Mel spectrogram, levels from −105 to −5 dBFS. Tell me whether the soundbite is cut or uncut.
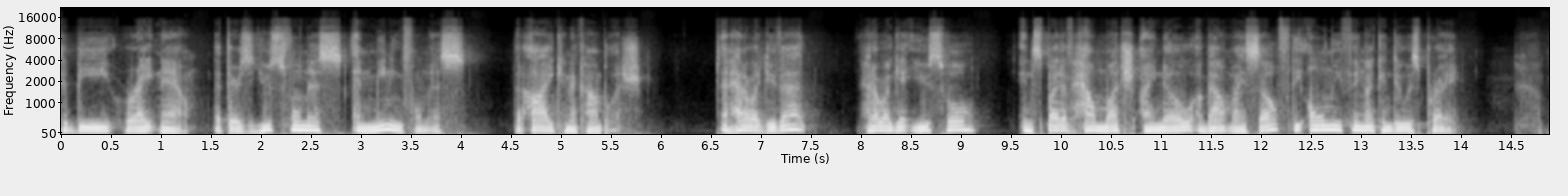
uncut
